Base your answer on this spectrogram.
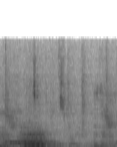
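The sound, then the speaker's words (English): Dairy cows from a lactating herd, just milked, moo in deep, drawn-out calls. One long, loud moo is followed by lower, overlapping lowing and a shorter call near the end. “These are the girls that give milk. These are the lactating herd.”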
